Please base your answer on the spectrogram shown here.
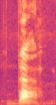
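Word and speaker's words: ب: बा का जो मखरिज है, ये होंठों के अंदर वही तर हिस्सा है। यहाँ पर हम फ़ा लेटर को प्रोनाउंस करने के लिए अपने ऊपर वाले 2 दांत टच करते थे, अब वही मखरिज है और वहीं से हमने अपने दोनों होंठों को आपस में मिलाना है, तो बा लेटर प्रोनाउंस होगा।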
